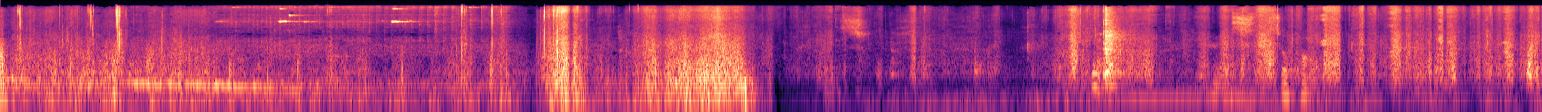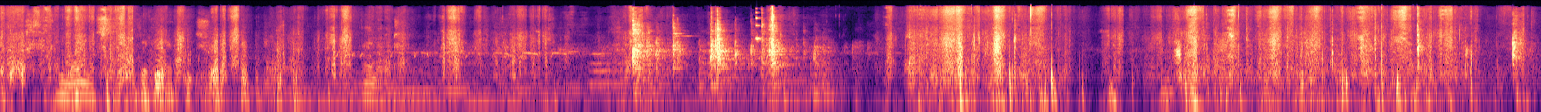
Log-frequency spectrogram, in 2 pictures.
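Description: Rustling and knocking of a phone taped to a shirt as the wearer moves about, with footsteps; loudest for a couple of seconds before dropping off sharply about eight seconds in.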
